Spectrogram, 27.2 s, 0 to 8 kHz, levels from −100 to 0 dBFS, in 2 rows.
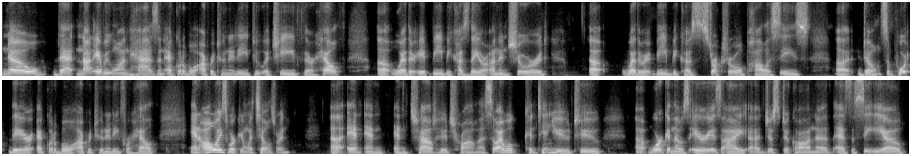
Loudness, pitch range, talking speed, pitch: -26 LUFS, 155-175 Hz, 145 wpm, 165 Hz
